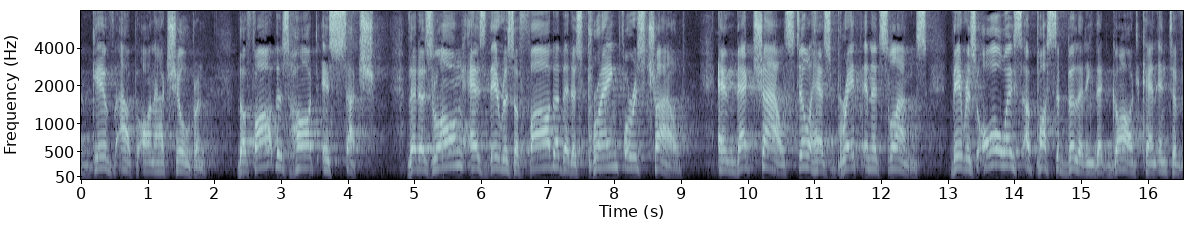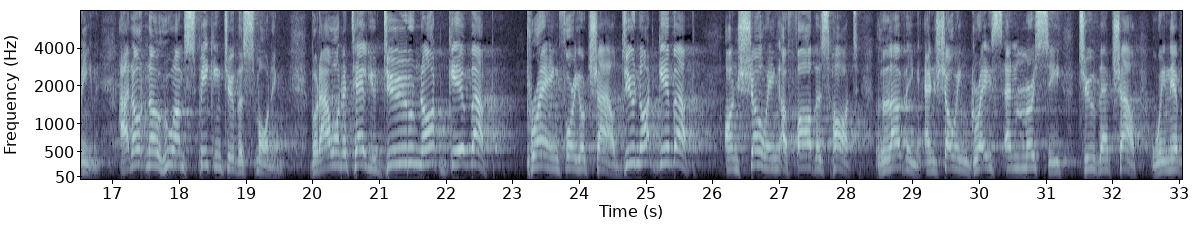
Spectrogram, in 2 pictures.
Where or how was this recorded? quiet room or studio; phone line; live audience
live audience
